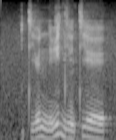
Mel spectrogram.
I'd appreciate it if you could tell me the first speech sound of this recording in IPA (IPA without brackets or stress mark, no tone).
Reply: tʲ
